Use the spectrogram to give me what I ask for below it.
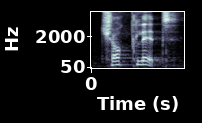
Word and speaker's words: chocolate: If you said chocolate, then you got it correct. There are two syllables and you don't say chocolate.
